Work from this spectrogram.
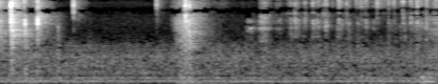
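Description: A small knife blade carves a whole gold-coated, embossed solid bar of soap into dry, crumbly shavings. Sharp, bright scraping clicks and crackles sound over a steady low hum.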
